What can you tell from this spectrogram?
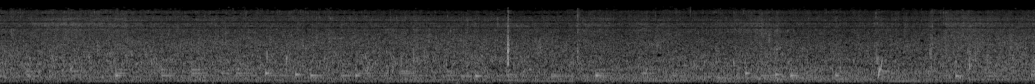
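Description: Shallow stream water running and trickling over smooth rock slabs at the top of a waterfall, a steady rushing with soft background music underneath.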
